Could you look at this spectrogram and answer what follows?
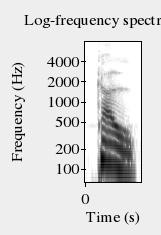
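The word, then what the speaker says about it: كلب: Por ponerte un ejemplo, si nosotros decimos qalb, con una K gutural, qalb significa corazón, pero si te decimos kalb con una K menos gutural, mucho más suave, kalb significa perro, con lo cual el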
